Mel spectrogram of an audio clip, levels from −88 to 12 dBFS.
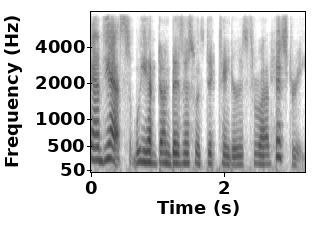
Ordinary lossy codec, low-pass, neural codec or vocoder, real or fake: AAC, 48 kbps; 7.2 kHz; codec, 16 kHz in and 24 kHz out, 0.6 kbps, FireRedTTS-2 codec; fake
